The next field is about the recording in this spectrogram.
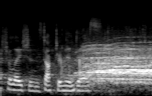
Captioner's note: applause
